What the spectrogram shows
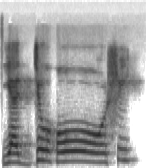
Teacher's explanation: So here yajju, double j and a small u vowel sound.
